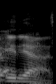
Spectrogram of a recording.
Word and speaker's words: Iran: It's Iran. You have to roll your R. Iran.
